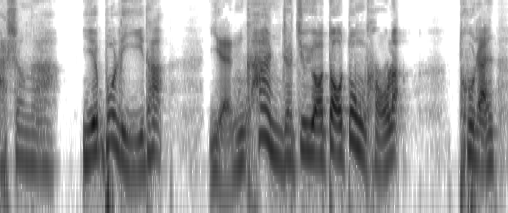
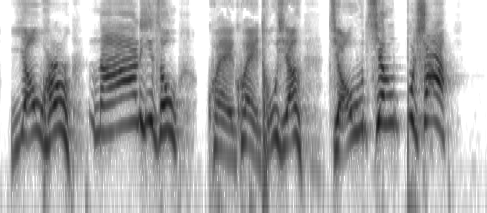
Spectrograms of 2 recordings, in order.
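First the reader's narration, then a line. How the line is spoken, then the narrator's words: Shouting while chasing. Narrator (Chinese): 二郎神 边追边喊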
